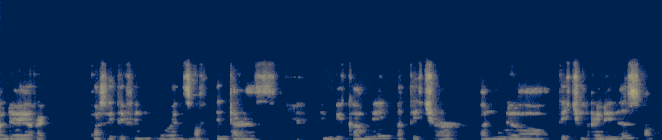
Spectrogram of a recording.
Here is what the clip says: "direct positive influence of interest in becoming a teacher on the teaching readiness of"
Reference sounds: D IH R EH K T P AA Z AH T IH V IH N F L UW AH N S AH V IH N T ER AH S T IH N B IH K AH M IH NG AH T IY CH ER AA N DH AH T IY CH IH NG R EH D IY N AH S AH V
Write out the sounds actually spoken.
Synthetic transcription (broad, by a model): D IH R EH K P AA S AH T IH F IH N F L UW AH N S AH F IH N T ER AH S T IH N B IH K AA M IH NG AH T IY CH ER AA N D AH T IY CH IH NG R EH D IY N AH S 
